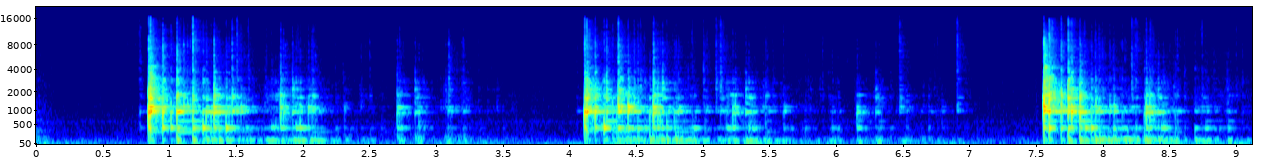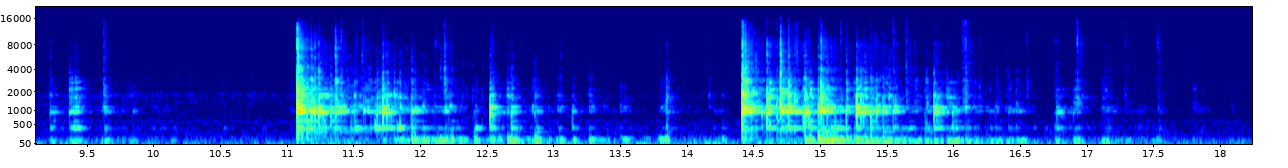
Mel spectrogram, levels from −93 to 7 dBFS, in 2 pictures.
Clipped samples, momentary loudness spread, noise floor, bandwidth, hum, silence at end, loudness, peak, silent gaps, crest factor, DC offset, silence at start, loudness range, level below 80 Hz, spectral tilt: under 0.1%; 27 LU; -69 dBFS; 16 kHz; none; 1.05 s; -35 LUFS; -6 dBFS; none; 34 dB; under 0.1%; 0.85 s; 7 LU; -62 dBFS; -3 dB/octave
